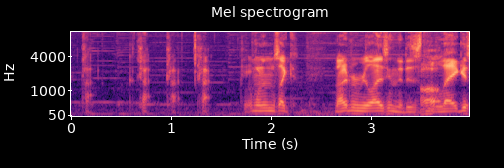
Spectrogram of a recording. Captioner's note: rhythmic clacks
